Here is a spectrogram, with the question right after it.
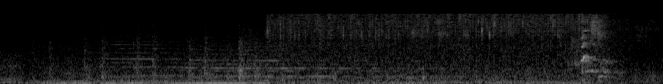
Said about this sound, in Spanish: Al amanecer, Katia se ducha en una habitación del Hotel Frenke.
